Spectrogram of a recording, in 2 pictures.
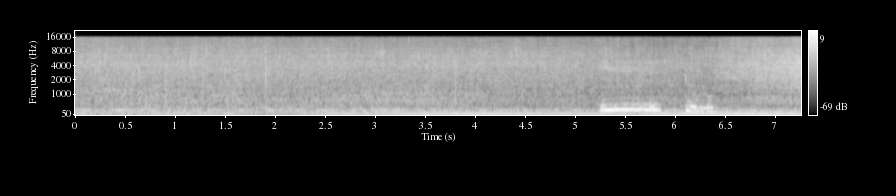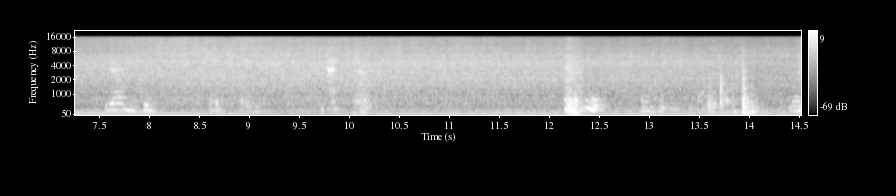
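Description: Tomatoes and spices sizzling in oil in a nonstick frying pan, the sizzle growing louder about halfway through. Near the end a metal spatula scrapes and stirs in the pan.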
